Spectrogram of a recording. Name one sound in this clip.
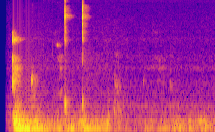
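A man speaks briefly and quietly over an online call.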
